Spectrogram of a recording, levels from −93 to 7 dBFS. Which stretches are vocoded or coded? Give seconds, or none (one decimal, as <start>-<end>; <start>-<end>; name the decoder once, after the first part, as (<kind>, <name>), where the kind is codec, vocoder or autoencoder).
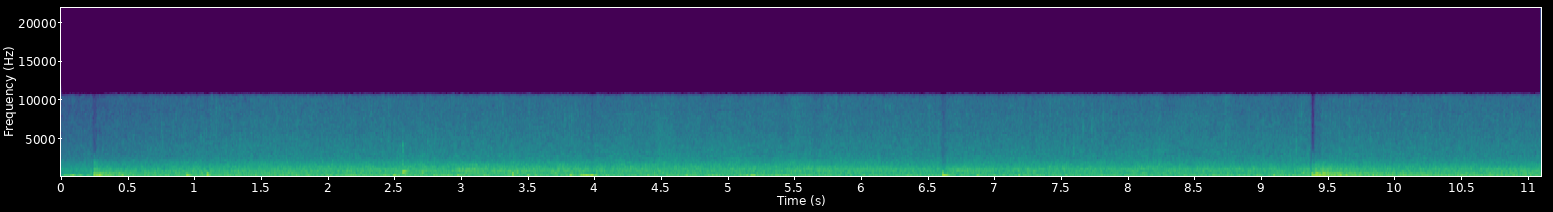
4.0-5.7 (codec, HILCodec); 8.0-8.6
